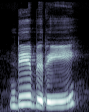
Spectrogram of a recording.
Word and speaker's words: debris: Isle, debris, island, isle, islet. Rule of silent letter T is before CH.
